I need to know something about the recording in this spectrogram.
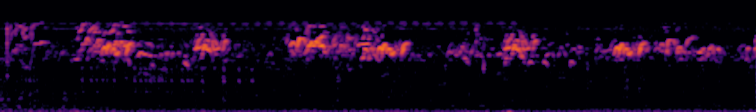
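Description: A flock of birds calls noisily overhead outdoors.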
